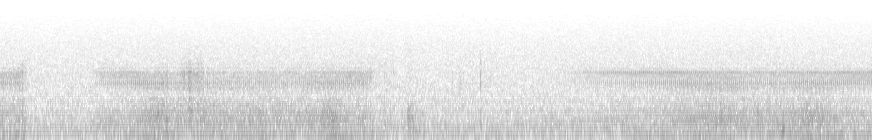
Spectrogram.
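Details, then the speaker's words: Restored vintage radio with its earth cable newly tied to the chassis, tuned off-station: a steady low buzz under faint hiss, present across the band and rising with volume; mains hum coming in through a bad house earth. "And now I'll tune it off the station. And we've just got a buzzing there."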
